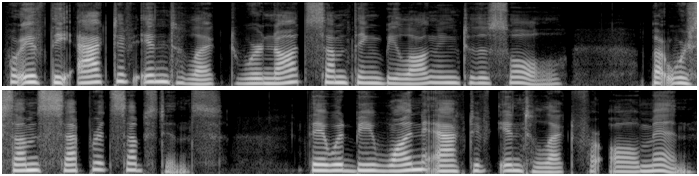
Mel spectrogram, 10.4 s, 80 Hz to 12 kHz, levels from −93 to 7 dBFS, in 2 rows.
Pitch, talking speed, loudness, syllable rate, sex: 210 Hz, 150 wpm, -18 LUFS, 5.2 syllables/s, female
